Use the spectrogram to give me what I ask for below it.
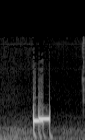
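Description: A single short, steady telephone line tone sounds during the dialing of a number, lasting about a quarter second in near silence.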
